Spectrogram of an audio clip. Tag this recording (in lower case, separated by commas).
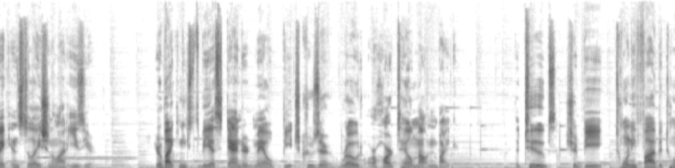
speech, music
